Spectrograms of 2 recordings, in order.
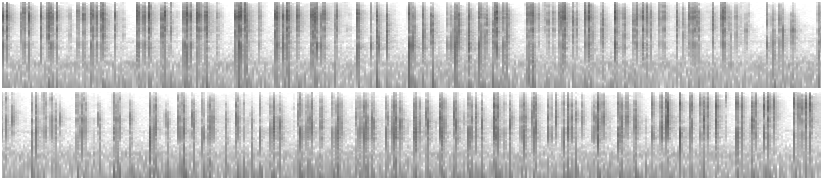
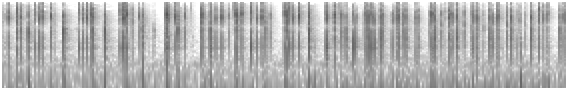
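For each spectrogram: First: plastic phone back. Second: fingernail tapping on a phone glass screen.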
